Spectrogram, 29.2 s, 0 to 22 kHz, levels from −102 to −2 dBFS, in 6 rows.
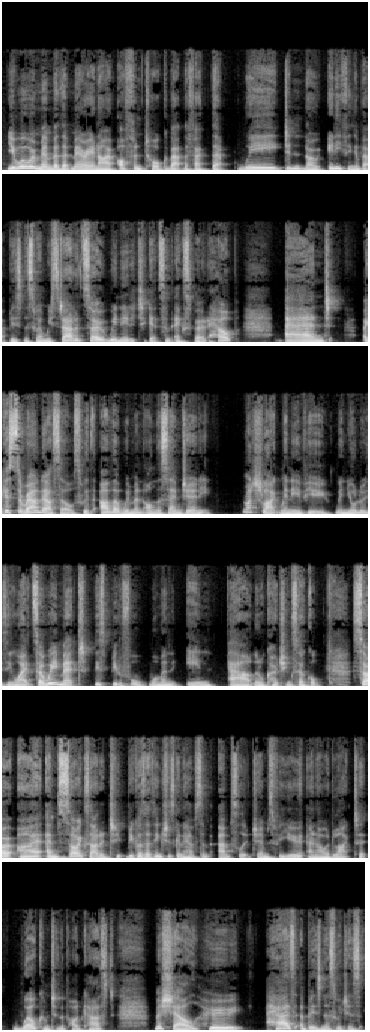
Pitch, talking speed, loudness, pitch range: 170 Hz, 195 wpm, -19 LUFS, 145-195 Hz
